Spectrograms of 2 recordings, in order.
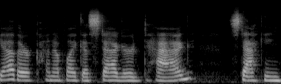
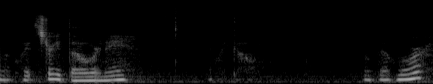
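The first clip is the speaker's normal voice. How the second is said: quiet, focused working whisper; 7 dB quieter than usual. Trimming a project while talking to the camera: whispering. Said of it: "Sorry if I'm whispering".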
